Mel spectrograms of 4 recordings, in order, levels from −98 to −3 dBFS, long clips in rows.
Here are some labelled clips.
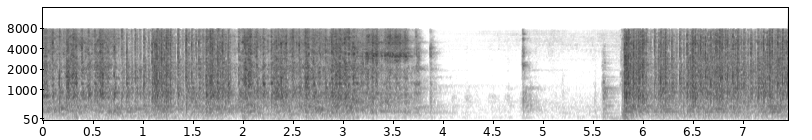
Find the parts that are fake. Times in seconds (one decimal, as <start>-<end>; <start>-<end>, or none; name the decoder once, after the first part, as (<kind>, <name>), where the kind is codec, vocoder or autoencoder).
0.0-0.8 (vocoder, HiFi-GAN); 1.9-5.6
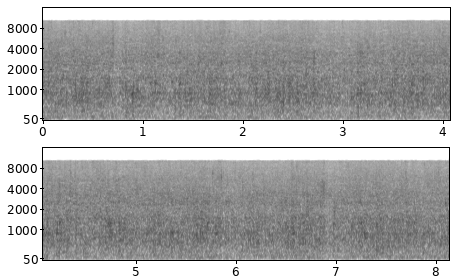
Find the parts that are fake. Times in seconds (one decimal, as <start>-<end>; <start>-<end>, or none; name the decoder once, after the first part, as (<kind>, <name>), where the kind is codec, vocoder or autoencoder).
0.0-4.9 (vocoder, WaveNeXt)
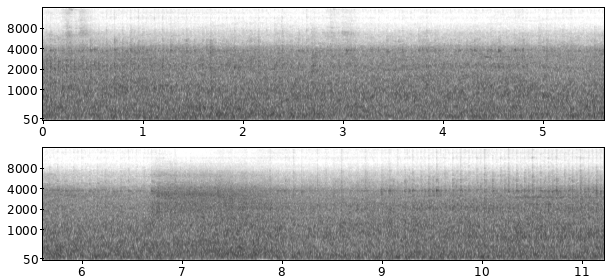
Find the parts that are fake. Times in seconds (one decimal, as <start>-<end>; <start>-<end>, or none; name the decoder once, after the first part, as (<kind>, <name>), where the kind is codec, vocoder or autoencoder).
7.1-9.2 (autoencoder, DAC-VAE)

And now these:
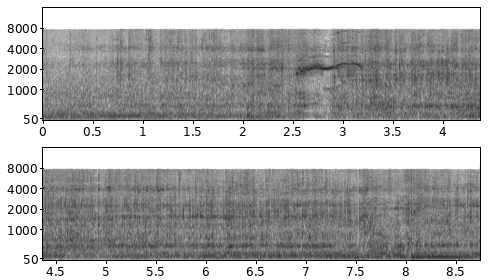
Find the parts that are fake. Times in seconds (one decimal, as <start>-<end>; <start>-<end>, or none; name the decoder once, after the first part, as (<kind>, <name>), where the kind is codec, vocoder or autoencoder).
1.9-2.8 (codec, SNAC); 7.5-8.2

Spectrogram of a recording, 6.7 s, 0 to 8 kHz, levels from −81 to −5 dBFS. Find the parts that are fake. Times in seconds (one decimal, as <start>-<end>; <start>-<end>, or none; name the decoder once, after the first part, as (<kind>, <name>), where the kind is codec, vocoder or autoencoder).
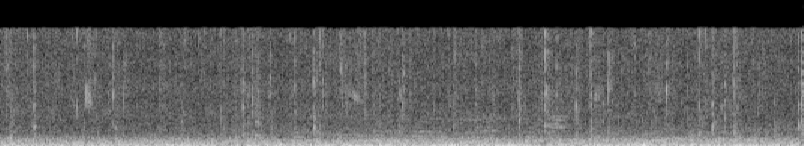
0.0-1.2 (vocoder, BigVGAN v2)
